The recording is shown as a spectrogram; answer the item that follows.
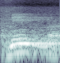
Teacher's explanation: It's a complete idgham. Idgham with complete gunna. So it overcomes it completely. Mimma, but there's a gunna.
